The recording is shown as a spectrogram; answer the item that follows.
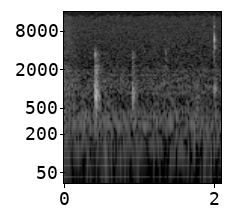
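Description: Near silence with a few faint short clicks, two in the first second and one more at the very end.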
